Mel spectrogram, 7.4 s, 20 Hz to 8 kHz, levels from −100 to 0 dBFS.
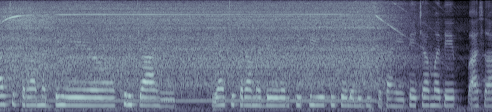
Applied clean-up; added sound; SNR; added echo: none; Domestic sounds, home sounds; 0 dB; none.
